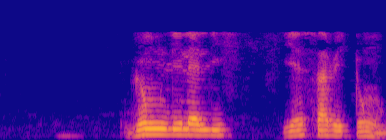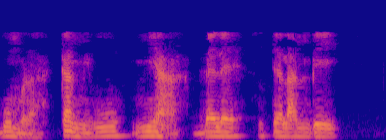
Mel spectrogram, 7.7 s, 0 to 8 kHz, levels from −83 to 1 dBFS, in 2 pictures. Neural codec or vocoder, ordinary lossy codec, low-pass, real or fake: none; AAC, 16 kbps; 7.2 kHz; real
